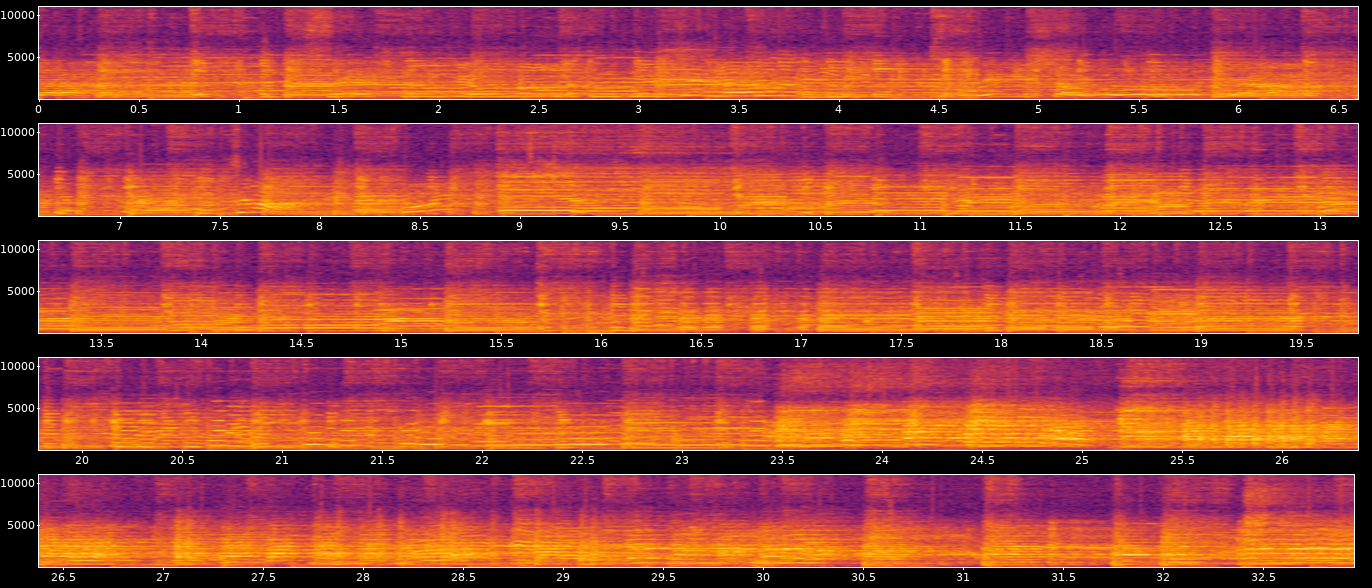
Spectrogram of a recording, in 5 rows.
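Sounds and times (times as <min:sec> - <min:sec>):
live band playing instrumental: 0:00.0 - 0:32.9.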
